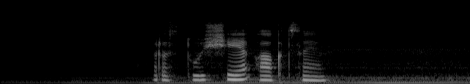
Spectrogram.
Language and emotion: Russian, neutral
